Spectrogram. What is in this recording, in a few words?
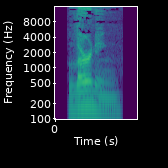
"learning", voice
